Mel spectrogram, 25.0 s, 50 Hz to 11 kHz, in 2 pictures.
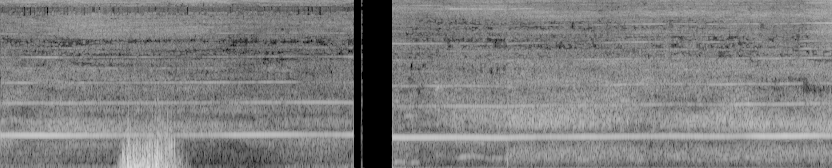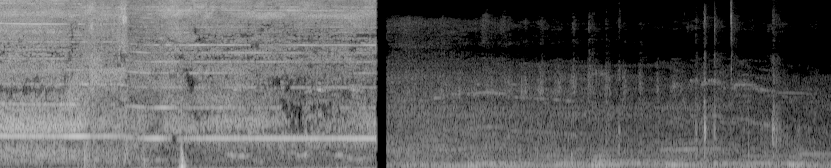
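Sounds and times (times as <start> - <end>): handheld vacuum whine: 0.0 - 5.3, 5.9 - 18.2.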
